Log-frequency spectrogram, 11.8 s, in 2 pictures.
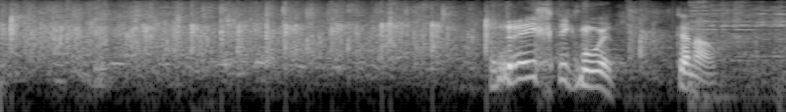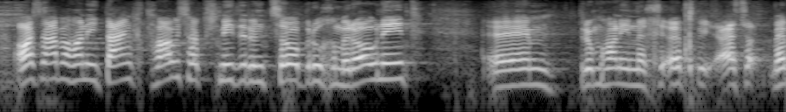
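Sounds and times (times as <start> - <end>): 
audience applause: 0.0 - 5.1
speech: 3.7 - 11.7.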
